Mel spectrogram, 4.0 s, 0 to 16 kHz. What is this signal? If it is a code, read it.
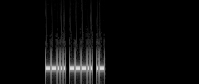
Morse code, heard as a keyed tone, about 40 wpm, 700 Hz. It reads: 78A
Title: Common Cut Numbers - 3-Digit 40wpm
